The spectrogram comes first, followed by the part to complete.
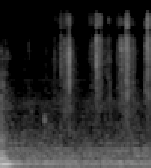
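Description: Glass and acrylic beads of a stretch bracelet clicking lightly against one another as it is worked onto a wrist, a handful of small clicks in the second half.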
